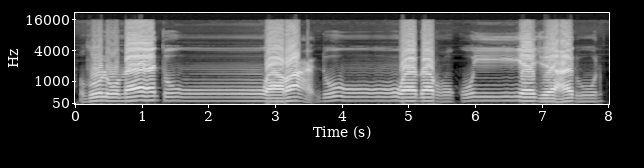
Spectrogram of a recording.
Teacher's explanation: cara membacanya tanwinnya dimasukkan ke huruf waw dan ditahan gunnahnya. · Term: idgham ma'al gunnah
